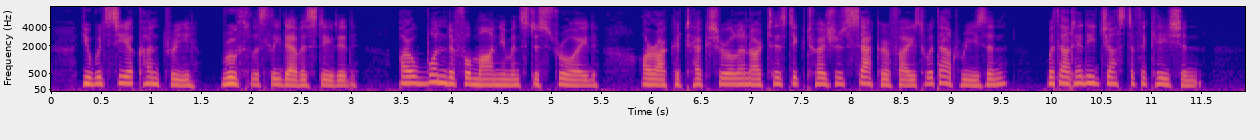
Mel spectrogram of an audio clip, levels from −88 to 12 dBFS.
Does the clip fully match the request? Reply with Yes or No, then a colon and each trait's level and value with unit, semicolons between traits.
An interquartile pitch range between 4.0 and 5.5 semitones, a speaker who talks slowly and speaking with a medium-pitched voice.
No: average, 3.4 semitones; slow, 110 wpm; medium, 165 Hz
